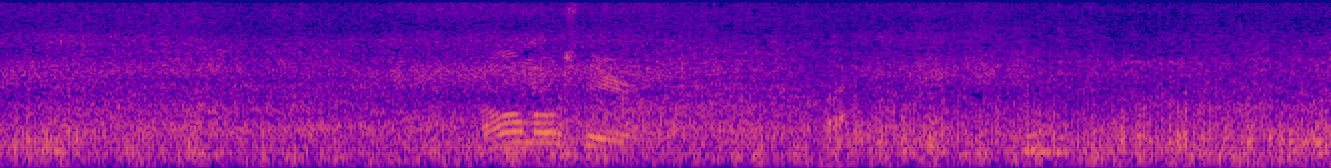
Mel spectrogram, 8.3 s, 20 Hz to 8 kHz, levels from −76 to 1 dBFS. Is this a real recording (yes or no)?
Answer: yes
